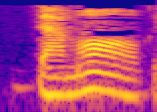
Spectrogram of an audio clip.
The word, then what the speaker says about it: دماغ: و گفتیم که دماغ در مجموع 7 بار در دیوان خواجه به کار رفته، منتها 1 بار دماغ، یعنی این واژه رو حتما به فتحه نخست باید تلفظ کنیم، که اینها رو به تفصیل عرض کردیم.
